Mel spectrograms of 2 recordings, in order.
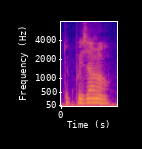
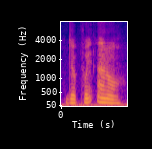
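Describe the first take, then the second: No difference in how they are said.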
